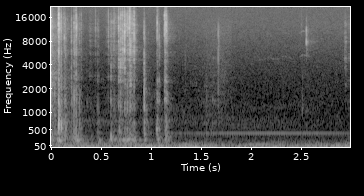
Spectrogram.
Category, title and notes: Sound effects > Other mechanisms, engines, machines
Woodshop Foley-009
bam, bang, boom, bop, crackle, foley, fx, knock, little, metal, oneshot, perc, percussion, pop, rustle, sfx, shop, sound, strike, thud, tink, tools, wood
